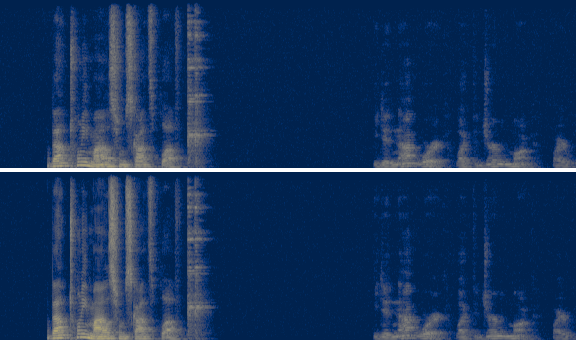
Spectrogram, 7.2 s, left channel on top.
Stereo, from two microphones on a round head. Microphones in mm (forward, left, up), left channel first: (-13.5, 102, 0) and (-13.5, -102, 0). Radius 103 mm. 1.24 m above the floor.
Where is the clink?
5° right (ahead or behind), 1.7 m.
